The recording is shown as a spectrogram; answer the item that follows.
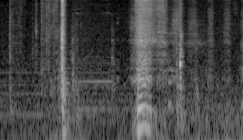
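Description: Mechanical noises from a car: a short knock, then a louder whirring burst, followed by faint rattles, all low in level over a quiet background.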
